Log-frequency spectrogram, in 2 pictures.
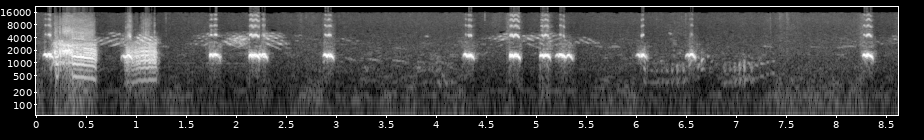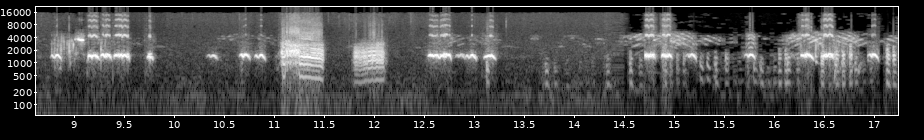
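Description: Northern pintail calls: many short whistled notes, often in pairs, mixed with raspy wheezy calls, and a louder harsh call right at the start and again around eleven seconds.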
